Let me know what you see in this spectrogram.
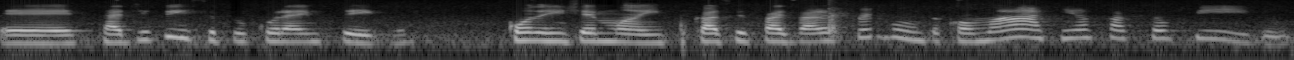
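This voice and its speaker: Big swings in loudness mark this woman's unremarkable speaking voice. She talks at a moderate pace, with a fairly high pitch and ordinary pitch variation. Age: 20s. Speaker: environmental engineer and mother. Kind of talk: podcast interview.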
